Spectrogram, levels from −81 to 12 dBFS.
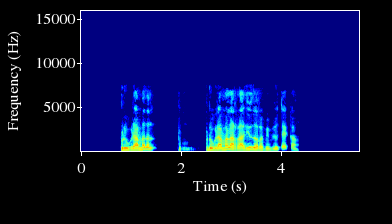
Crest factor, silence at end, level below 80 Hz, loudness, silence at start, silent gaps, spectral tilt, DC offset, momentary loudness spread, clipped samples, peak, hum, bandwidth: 18 dB; 1.25 s; -68 dBFS; -20 LUFS; 0.8 s; 1.53-1.92 s, 2.30-2.49 s; -6 dB/octave; under 0.1%; 23 LU; under 0.1%; -4 dBFS; none; 7.4 kHz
